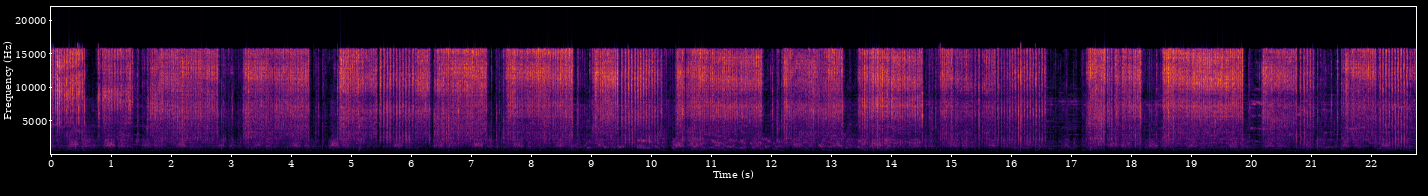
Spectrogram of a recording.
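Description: Hand-sanding the edges of a laser-cut wooden kit part with a folded sheet of sandpaper: repeated rubbing strokes broken by short pauses about once a second. The sanding gives the edges that will be glued a clean surface for the glue.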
